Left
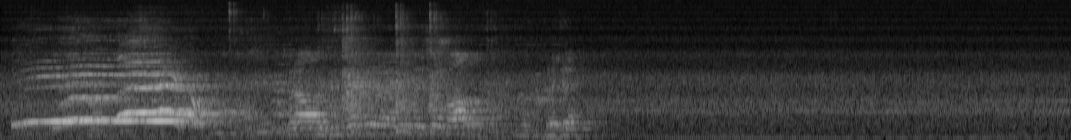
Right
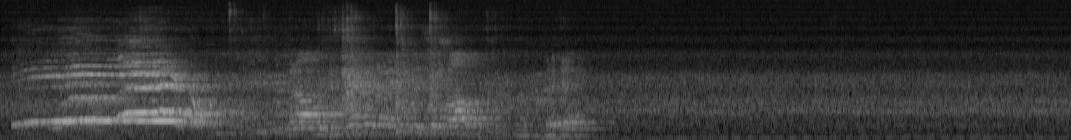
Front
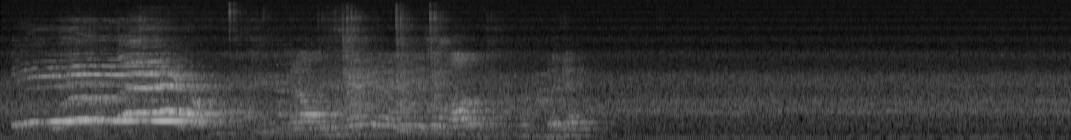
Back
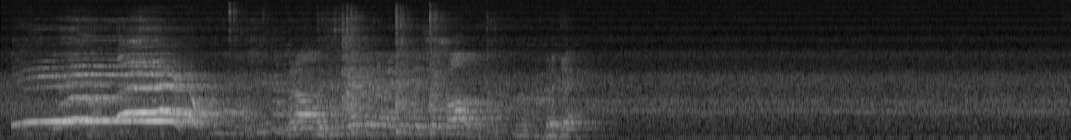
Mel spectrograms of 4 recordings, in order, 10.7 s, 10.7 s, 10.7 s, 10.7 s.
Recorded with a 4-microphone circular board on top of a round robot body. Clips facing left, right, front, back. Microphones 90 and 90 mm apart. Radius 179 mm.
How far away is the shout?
About 3.5 m.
